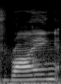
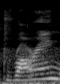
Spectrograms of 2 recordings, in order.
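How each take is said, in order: First: It is said with no R sound inside. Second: It is said with an R sound inside.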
